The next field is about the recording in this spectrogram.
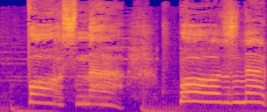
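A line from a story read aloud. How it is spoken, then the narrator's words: Shouting. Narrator (Russian): кричал Вольф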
